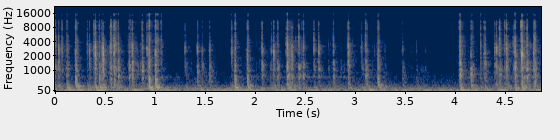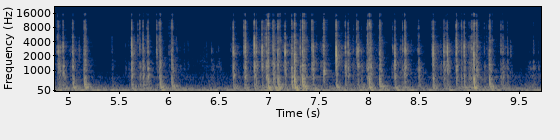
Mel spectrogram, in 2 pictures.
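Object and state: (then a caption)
Mechanical keyboard with plastic keycaps. Fingertips type on a mechanical keyboard with white plastic keycaps, set on a silver frame with backlight. Quick bursts of bright, clicky keystrokes come in runs separated by short pauses. A steady low hum sits underneath throughout.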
